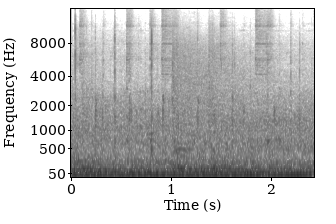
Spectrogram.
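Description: Background music score with a steady beat over a heavy bass.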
